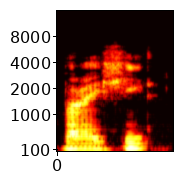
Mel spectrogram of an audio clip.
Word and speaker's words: Bereshit: Bereshit bara Elohim. – Bereshit. – Bereshit. – Bara. – Bara. – Elohim. – Elohim. Good. Thank you. My accents are terrible. Everybody's heard that? Bereshit.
